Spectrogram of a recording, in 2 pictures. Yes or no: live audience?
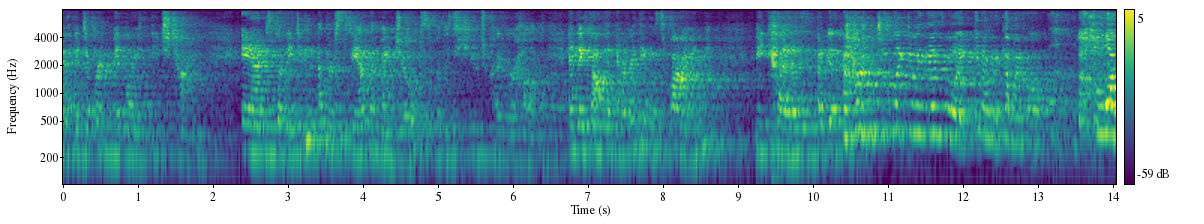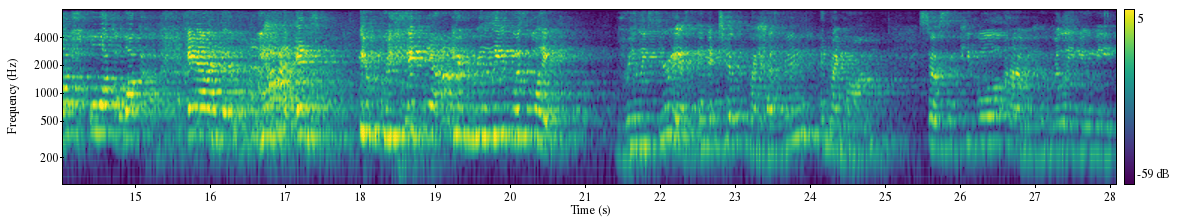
yes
